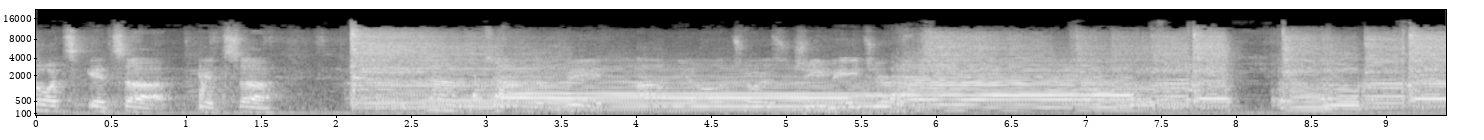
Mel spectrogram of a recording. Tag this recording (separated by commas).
Guitar, Music, Plucked string instrument, Strum, Electric guitar, Musical instrument, Speech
